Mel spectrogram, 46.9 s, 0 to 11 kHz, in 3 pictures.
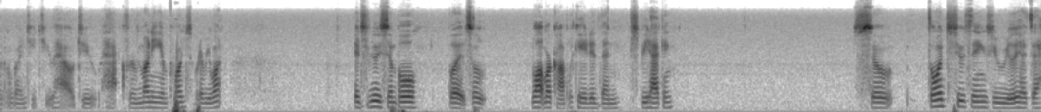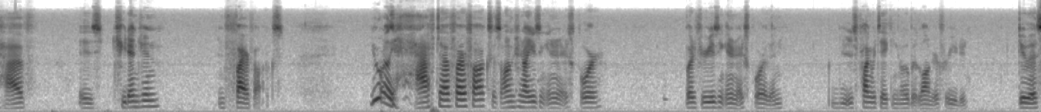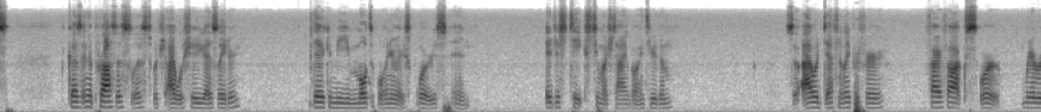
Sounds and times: Speech: 0.0 - 3.4, 5.3 - 7.3, 8.0 - 10.1, 12.8 - 16.1, 16.8 - 18.0, 18.9 - 19.9, 21.2 - 24.6, 25.9 - 27.4, 28.0 - 30.2, 30.9 - 31.4, 32.2 - 34.8, 35.9 - 38.3, 39.4 - 41.4, 43.0 - 44.5, 45.1 - 46.8.

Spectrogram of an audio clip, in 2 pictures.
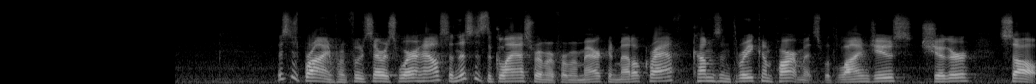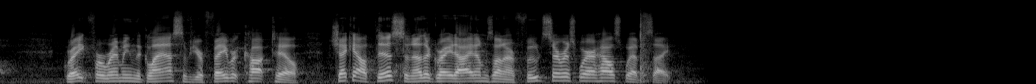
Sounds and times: Speech: 2.8 - 17.2.

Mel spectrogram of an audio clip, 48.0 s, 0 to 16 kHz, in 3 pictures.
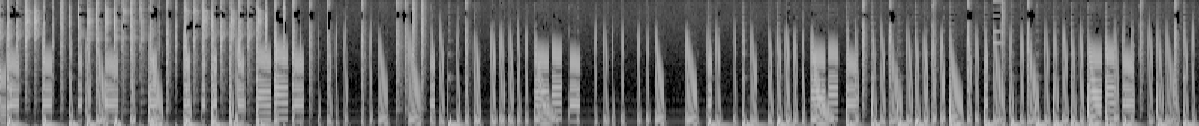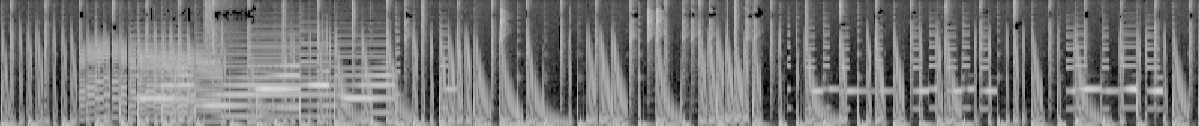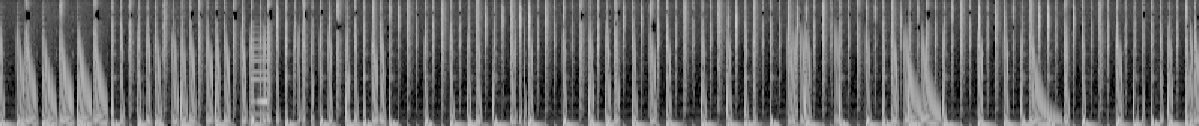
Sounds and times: Jingle (music): 17.1 - 21.5, 26.5 - 29.3, 30.2 - 31.5.

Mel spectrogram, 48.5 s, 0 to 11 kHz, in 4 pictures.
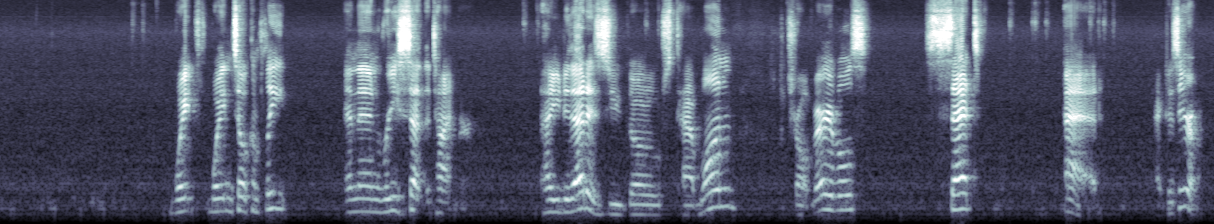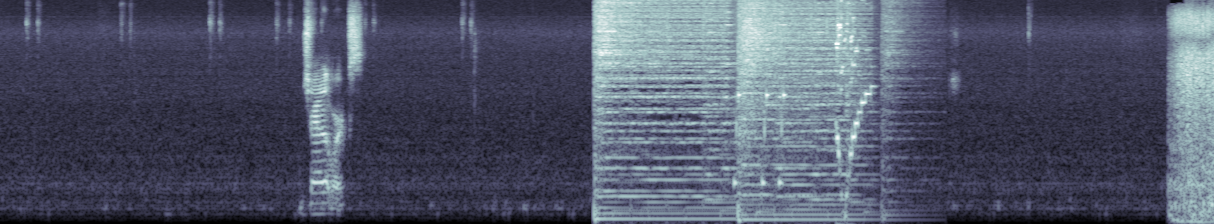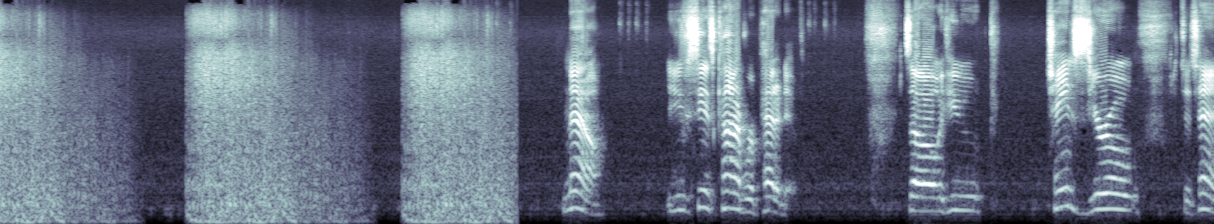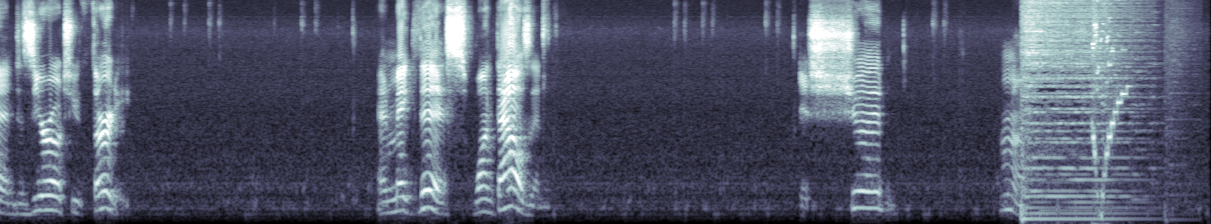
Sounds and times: Speech: 1.8 - 4.8, 5.4 - 9.9, 10.7 - 12.1, 15.2 - 15.9, 30.0 - 30.4, 31.0 - 32.3, 33.4 - 37.8, 40.2 - 42.0, 44.4 - 45.5, 46.5 - 46.7.

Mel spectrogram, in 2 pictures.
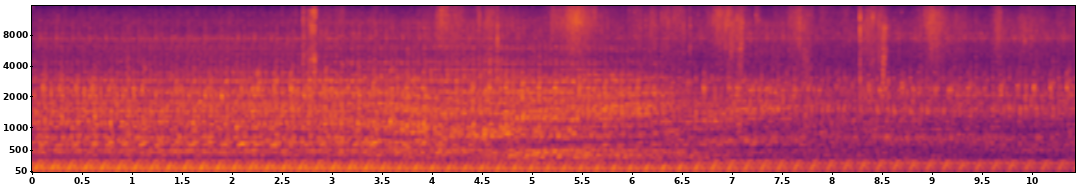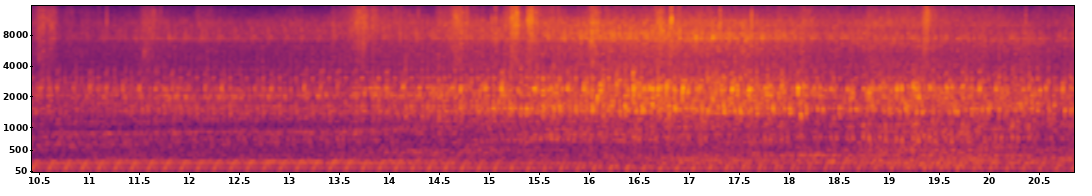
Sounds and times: Walk, footsteps: 2.7 - 17.7.

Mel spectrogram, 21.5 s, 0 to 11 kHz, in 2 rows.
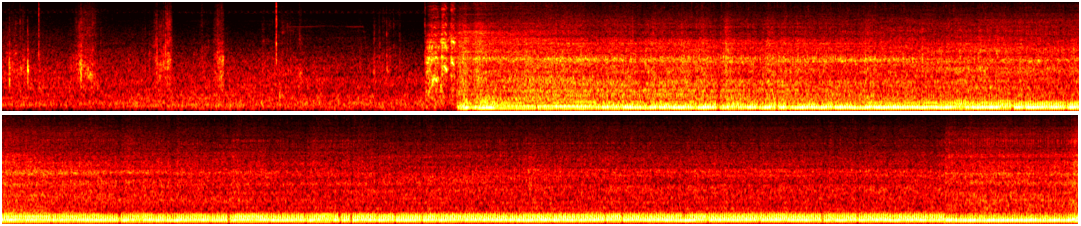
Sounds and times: Vehicle: 0.0 - 21.5
Medium engine (mid frequency): 3.7 - 21.5
Accelerating, revving, vroom: 4.3 - 7.5.

